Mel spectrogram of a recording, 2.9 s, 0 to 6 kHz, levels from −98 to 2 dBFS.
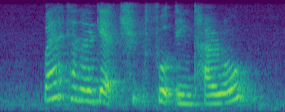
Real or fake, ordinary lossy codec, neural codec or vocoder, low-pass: fake; Opus, 64 kbps; vocoder, 44.1 kHz, 128 mel bands, Pupu-Vocoder; 5.4 kHz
